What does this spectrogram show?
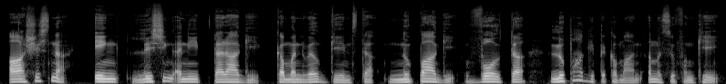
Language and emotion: Manipuri, neutral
